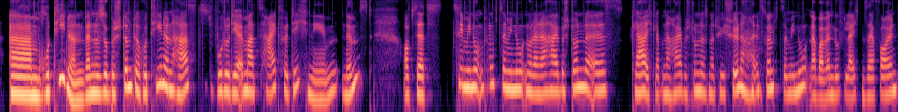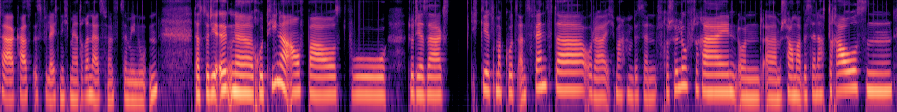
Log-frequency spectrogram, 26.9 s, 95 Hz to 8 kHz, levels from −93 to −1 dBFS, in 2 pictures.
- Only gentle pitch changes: No, average, 3.2 semitones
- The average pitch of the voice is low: No, high, 205 Hz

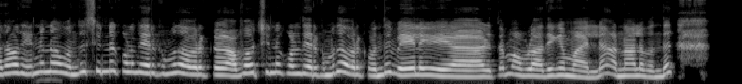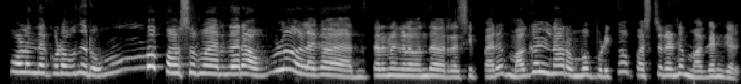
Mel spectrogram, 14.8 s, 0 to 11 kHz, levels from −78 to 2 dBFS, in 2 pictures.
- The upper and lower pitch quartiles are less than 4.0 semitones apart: No, wide, 5.6 semitones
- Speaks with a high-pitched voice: Yes, very high, 270 Hz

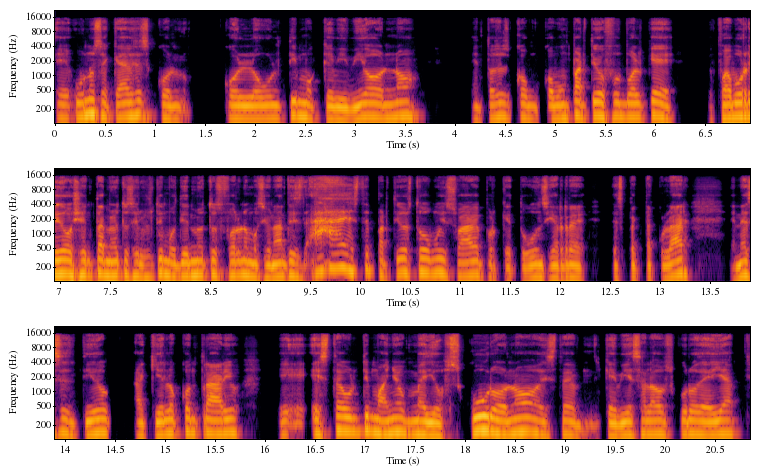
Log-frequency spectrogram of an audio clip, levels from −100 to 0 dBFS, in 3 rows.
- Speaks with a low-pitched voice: Yes, low, 130 Hz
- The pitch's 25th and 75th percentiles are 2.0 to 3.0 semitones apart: Yes, average, 2.7 semitones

